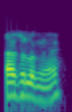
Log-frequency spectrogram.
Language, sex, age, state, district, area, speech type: Tamil, male, 45-60, Tamil Nadu, Madurai, rural, conversation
